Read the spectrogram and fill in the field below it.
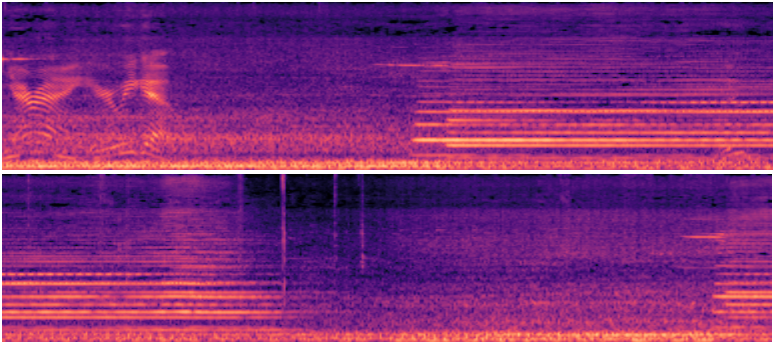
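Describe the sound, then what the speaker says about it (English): A toy train runs with a steady mechanical rumble and sounds its electronic horn in a long sustained toot lasting several seconds, loud and close, with a voice and adults talking around it. "Check out him honking for you, Mr. Rignell."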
